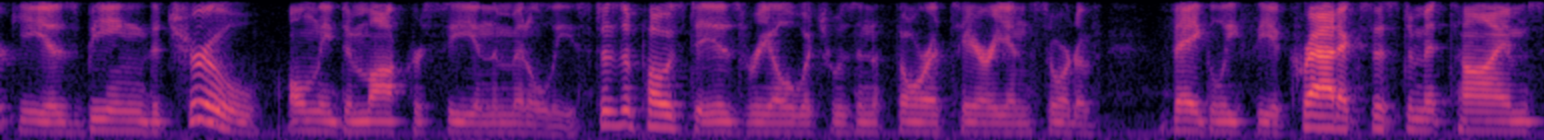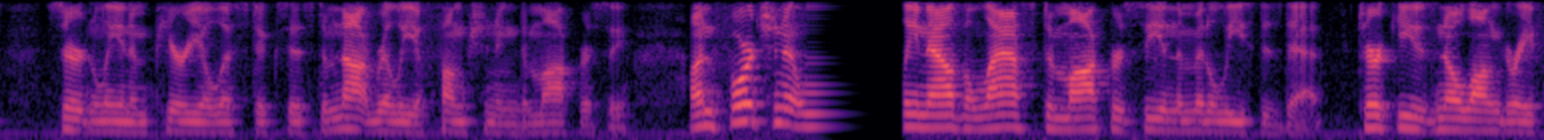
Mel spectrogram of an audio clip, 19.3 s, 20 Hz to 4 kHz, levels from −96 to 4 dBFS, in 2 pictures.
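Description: At 14.7 s the sound stops moving forward and the last moment is drawn out as a buzz or hiss that fades, going silent for about 330 ms before the audio resumes at 15.31 s, right where it left off. This is a call audio freeze, likely caused by packets held up in transit so the jitter buffer ran dry. About 594 ms was filled in, nothing was lost, and the delay grew by that same amount.

From 16.99 to 18.24 s the audio sounds plainly hurried, running at 127% speed with its pitch unchanged, and from 18.65 to 19.29 s it is rushed again at 113%. This is jitter buffer speed-up. With more audio queued than the buffer aims to hold, the receiver repeatedly cut out short pitch-period pieces to reduce the delay, removing roughly 400 ms in the first stretch and roughly 100 ms in the second. Throughout, the G.711 call path leaves nothing above 4 kHz.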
